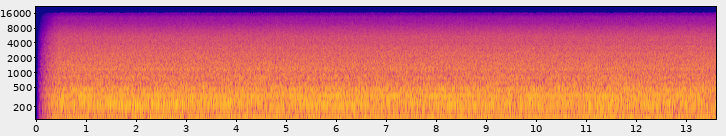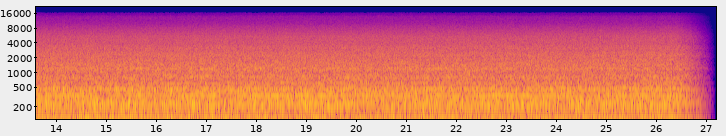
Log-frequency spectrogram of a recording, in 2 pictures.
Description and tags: fan helsinki wanhaYOtalo
A fan high up in a staircase, "on the top of the city". Quite a massive sound. Field recording from Helsinki, Finland.
Check the Geotag!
